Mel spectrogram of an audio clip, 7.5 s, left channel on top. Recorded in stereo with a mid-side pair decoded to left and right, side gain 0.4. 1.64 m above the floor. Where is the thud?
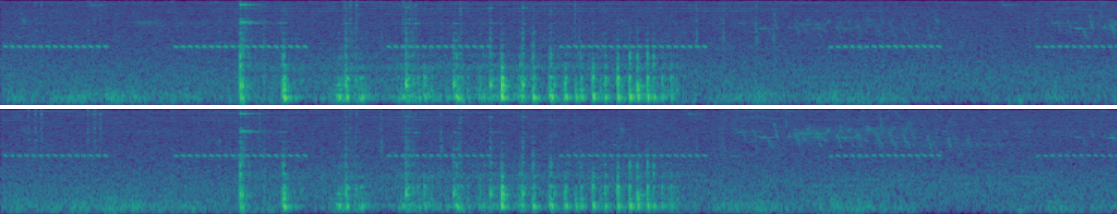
30° left.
